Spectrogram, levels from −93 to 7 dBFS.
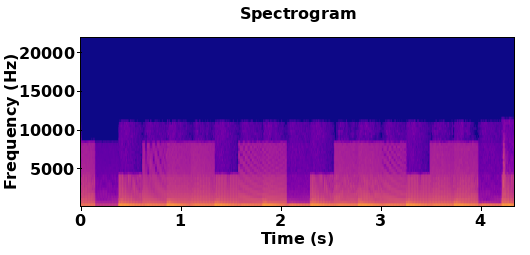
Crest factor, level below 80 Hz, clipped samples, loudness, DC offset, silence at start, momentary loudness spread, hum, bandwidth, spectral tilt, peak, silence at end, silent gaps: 12 dB; -20 dBFS; under 0.1%; -22 LUFS; 0.3%; 0 s; 2 LU; none; 8.4 kHz; -7.5 dB/octave; -8 dBFS; 0 s; none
